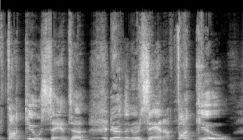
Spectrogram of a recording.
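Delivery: mock taunt. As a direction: hurl it playfully at him. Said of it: "He's like".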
